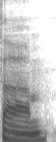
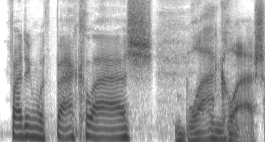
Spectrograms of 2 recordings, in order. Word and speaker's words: Blacklash: Yeah, so it's Cap goes on fighting with Backlash. Blacklash. Blacklash. I always get his name wrong.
